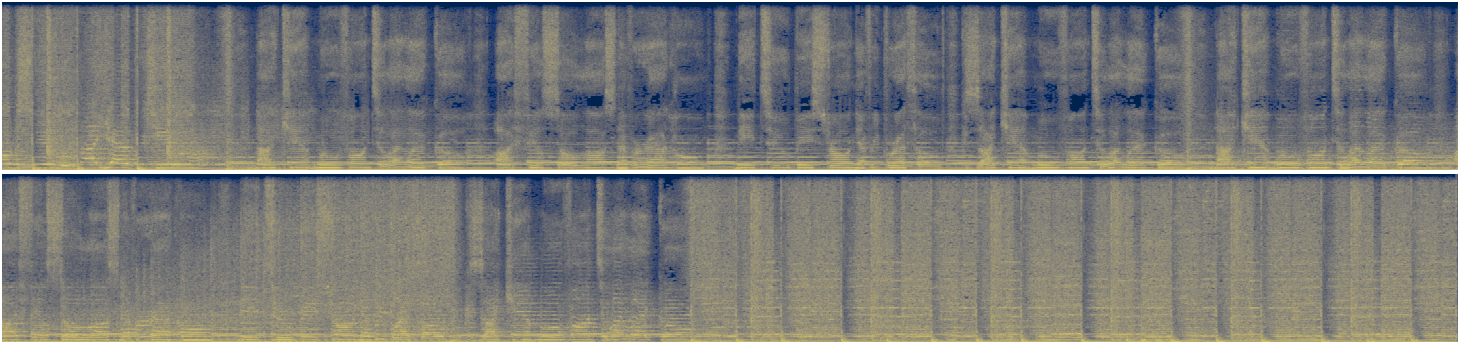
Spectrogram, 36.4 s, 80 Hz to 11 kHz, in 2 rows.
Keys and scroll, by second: 1.4 F3, 1.9 ctrl+r, 3.9 alt+b, 5.0 Return, 6.4 ctrl+g, 7.6 c, 8.3 Escape, 8.7 F3, 9.4 F2, 20.9 space, 27.8 shift+Page_Down.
